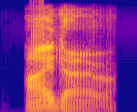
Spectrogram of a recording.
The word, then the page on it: Ido: British English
